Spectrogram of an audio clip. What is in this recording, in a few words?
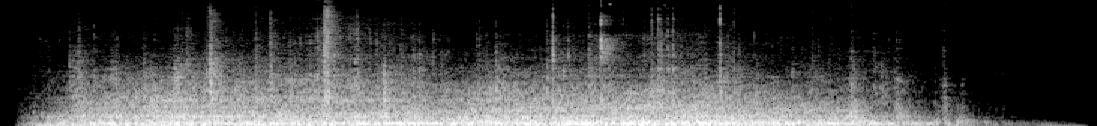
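Dresser Rolled On Wood, scrapes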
